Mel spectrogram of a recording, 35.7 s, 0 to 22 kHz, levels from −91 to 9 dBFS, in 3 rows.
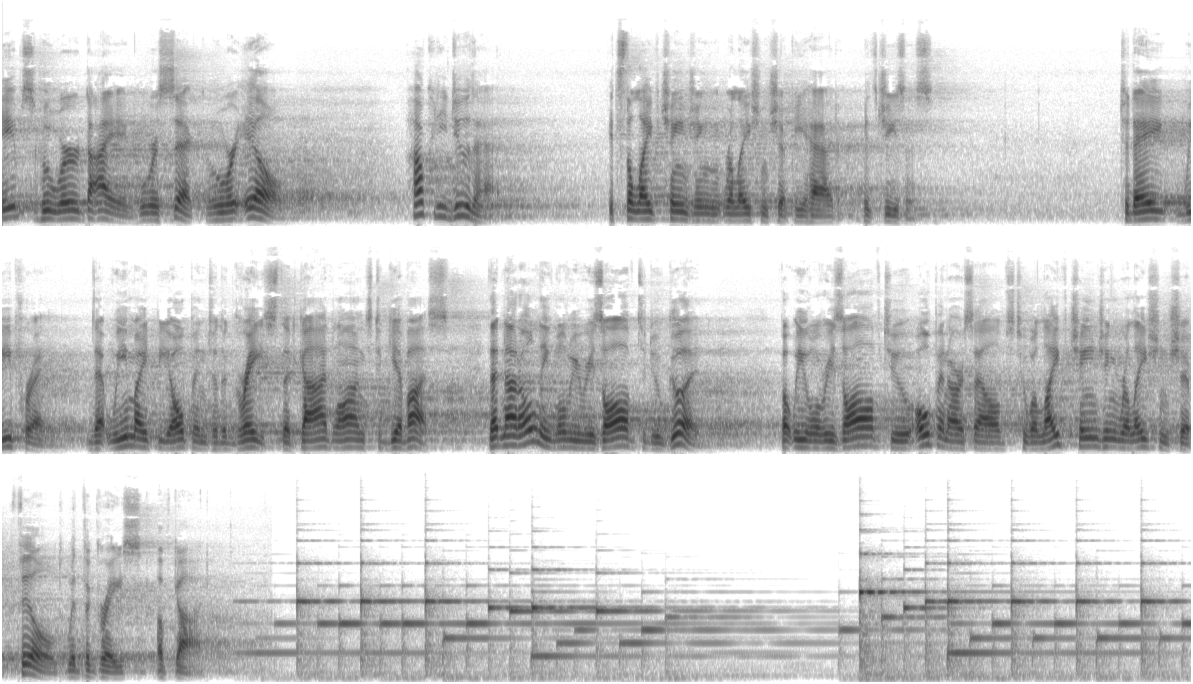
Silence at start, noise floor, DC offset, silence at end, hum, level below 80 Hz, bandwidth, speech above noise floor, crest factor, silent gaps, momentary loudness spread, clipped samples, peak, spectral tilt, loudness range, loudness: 0 s; -58 dBFS; under 0.1%; 0 s; none; -68 dBFS; 12.5 kHz; 38 dB; 20 dB; none; 17 LU; under 0.1%; -2 dBFS; -5.5 dB/octave; 11 LU; -21 LUFS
